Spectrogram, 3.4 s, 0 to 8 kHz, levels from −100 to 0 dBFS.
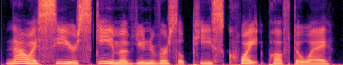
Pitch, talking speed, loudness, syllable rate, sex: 190 Hz, 190 wpm, -16 LUFS, 5.8 syllables/s, female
